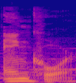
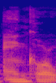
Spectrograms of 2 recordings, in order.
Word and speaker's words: Angkor: subtle differences that distinguish Angkor from its Western mispronunciation. They demonstrate that the first syllable carries the soft A of father, the nasal ng like in song, and the short clipped vowel of kor.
